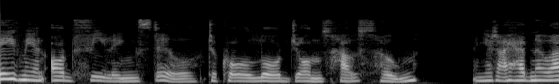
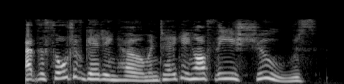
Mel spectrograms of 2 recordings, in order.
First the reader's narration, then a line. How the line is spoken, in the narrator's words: I said hastily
